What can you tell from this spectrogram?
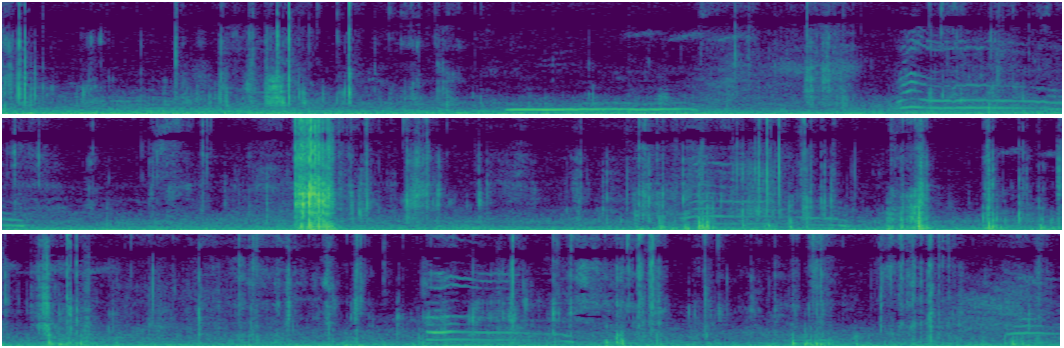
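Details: Stray ear-tipped cats eating dry kibble and wet food; a few short, thin meows with gliding pitch sound now and then over steady crunching and chewing, with one sharp knock partway through.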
